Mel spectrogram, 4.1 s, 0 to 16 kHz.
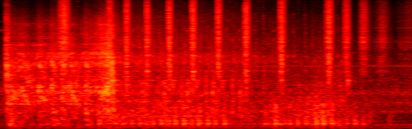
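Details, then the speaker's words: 6.6 Duramax diesel (believed 2006 LBZ) for a Jeep Wrangler swap, body control module unplugged: catches briefly then dies within seconds, as if out of fuel; VATS anti-theft shutting it off, may need ECM programming to remove. "Almost looks like it ran out of fuel there. See, that's it turning it off."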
